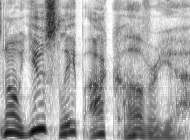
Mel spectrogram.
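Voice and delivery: high, loud blustery cartoon rooster voice; Foghorn Leghorn. Scene: the time-travelling quilt introduces itself to Pat, in a blustery cartoon rooster voice. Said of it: "Foghorn Leghorn".

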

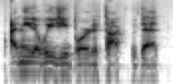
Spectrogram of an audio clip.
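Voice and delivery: put-on quick, offhand rattling through his own old thought; rattled off fast. To the cohost, rattling off his first thought fast. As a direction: reel off the obvious answer fast, mock-dismissive. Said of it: "And my thought was".

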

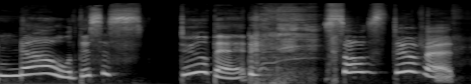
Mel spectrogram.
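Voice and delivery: high, slow, drawn-out disbelief breaking into laughter; laughing exasperation. Real, not acted. Co-host dismissing the movie's ending as ridiculous, laughing exasperation. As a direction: laugh helplessly through drawn-out, high-pitched words.

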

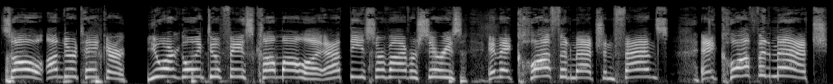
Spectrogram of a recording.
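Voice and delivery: hammed-up falsetto interviewer, stretching the key words; Ray Rougeau impression. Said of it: "Ray Rougeau interviewing The Undertaker".

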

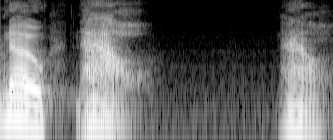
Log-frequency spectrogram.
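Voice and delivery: a hushed, urgent now; soft insistent now. Real, not acted. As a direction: drop to a near hush on the final now. Urging listeners not to wait.

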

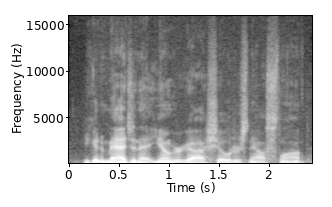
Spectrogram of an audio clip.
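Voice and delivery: usual speaking voice

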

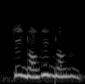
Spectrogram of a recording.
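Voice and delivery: high sung ding-dong like a doorbell; playful mimicked doorbell ding-dong; doorbell chime imitation. Imitating the doorbell being rung.

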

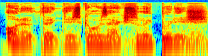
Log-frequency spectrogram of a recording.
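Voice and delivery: mock British accent. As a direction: put on a very specific British accent. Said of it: "like a very specific British accent".

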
